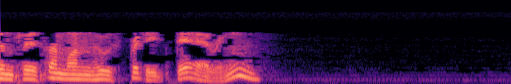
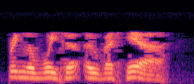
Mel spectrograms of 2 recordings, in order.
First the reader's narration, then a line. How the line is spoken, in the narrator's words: snapped Blake crisply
